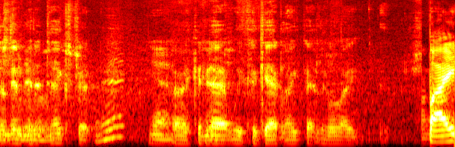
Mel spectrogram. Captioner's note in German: Leises Gespräch auf Englisch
